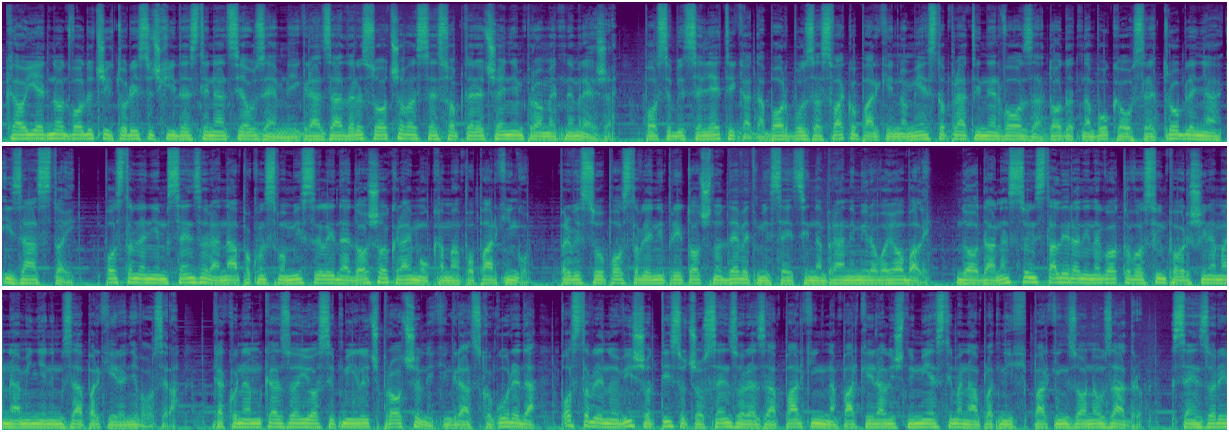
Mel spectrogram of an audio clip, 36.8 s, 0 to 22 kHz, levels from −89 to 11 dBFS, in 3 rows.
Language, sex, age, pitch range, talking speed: Croatian, male, 40-59, 90-100 Hz, 150 wpm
